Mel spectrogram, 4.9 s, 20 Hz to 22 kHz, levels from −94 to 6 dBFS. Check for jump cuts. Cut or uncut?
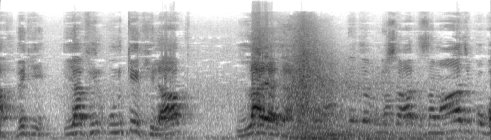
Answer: cut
